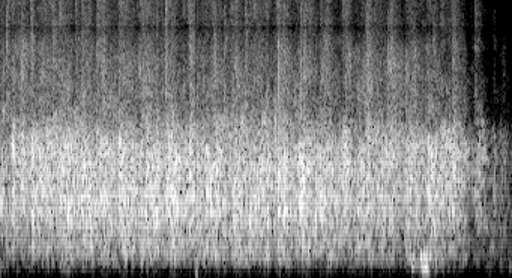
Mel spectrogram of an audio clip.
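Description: An audience applauds to welcome Rep. John Curtis at a congressional speaker series, loud sustained clapping from a full room that holds steady for about six seconds before trailing off.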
